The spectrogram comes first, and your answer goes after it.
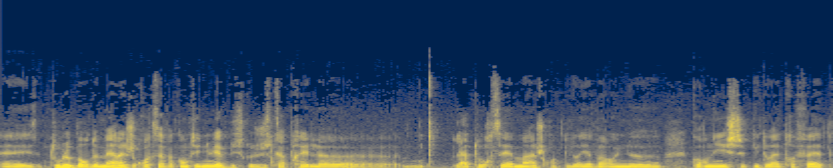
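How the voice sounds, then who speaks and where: Speaking at a moderate pace, a woman has a very deep, low pitch and a dark, mellow tone. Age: 70s. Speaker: amateur photographer. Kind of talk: interview testimony. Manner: halting, many hesitations.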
